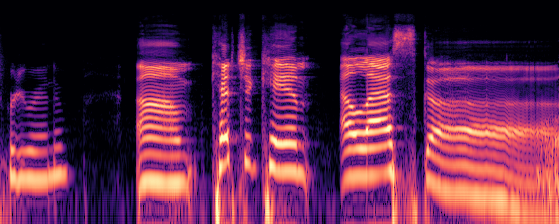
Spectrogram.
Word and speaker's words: Ketchikan: Ketchikan. – Ketchikan.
